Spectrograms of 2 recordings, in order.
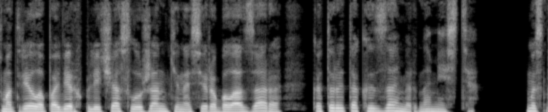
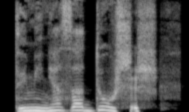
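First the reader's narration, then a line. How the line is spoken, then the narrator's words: Wheezing, gasping for air. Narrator (Russian): прохрипела, пытаясь урвать в этих обнимашках воздуха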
